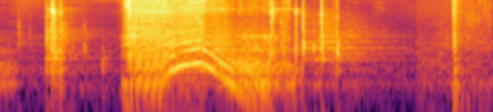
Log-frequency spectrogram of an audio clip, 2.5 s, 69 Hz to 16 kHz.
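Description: On a 1999-2007 Chevy Silverado 2500HD front wheel, a power tool with a socket spins lug nuts off in one loud burst of about a second, its whine rising and falling, followed by a few light metallic clinks.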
